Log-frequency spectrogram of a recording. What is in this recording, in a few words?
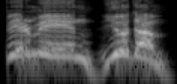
neutral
